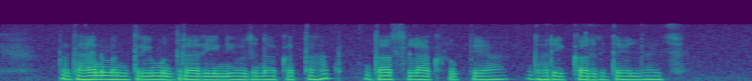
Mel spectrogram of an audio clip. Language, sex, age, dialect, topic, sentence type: Maithili, male, 36-40, Eastern / Thethi, banking, statement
